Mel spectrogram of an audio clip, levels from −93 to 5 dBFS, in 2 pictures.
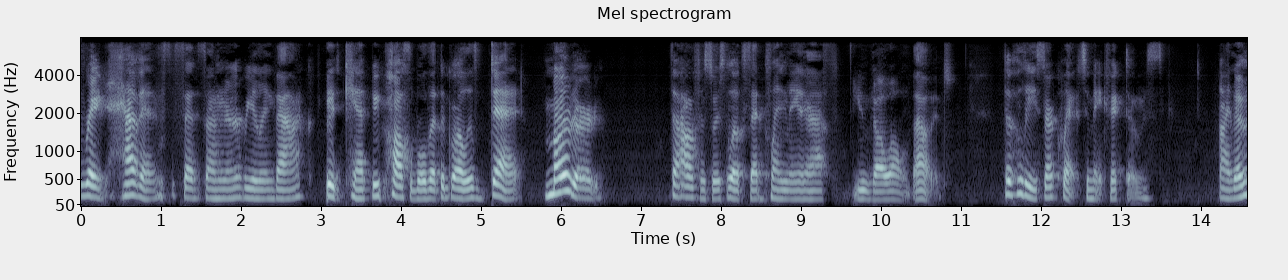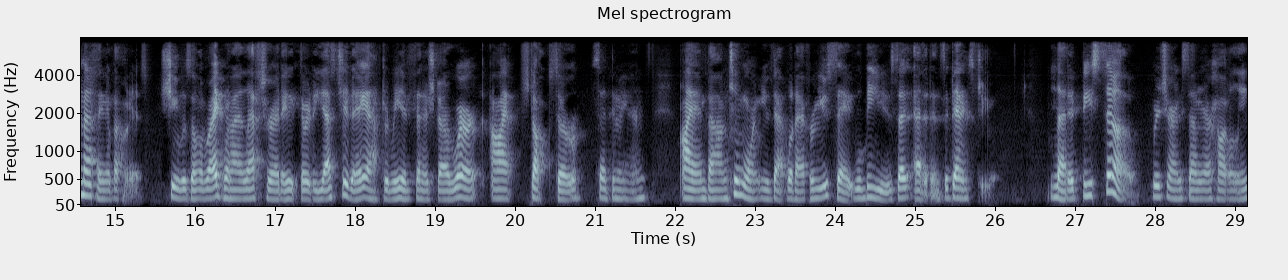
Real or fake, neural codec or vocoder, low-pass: fake; codec, 16 kHz, 1 kbps, FreqCodec, larger model; 7.2 kHz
